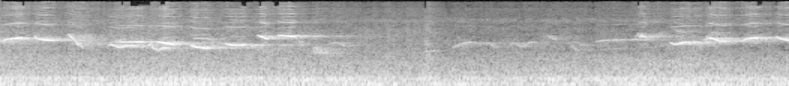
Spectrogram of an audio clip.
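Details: Oriental magpie-robin in the wild delivering a run of sweet whistled notes, some rising and some falling, with brief trills, then a slurred rising phrase near the end; constant low background hum throughout.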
